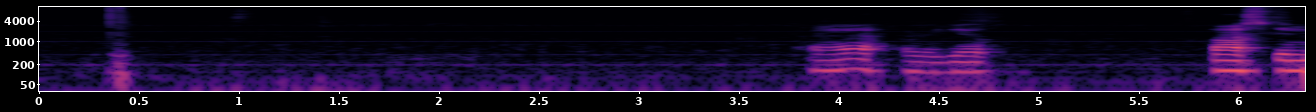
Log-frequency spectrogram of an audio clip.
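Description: Trading cards rustle and slide as hands sort through them.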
